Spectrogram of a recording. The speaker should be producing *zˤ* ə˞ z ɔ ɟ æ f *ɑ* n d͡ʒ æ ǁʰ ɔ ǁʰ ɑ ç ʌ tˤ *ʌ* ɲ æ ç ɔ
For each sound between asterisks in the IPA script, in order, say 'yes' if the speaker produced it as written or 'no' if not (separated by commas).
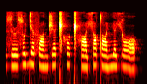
no, yes, no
